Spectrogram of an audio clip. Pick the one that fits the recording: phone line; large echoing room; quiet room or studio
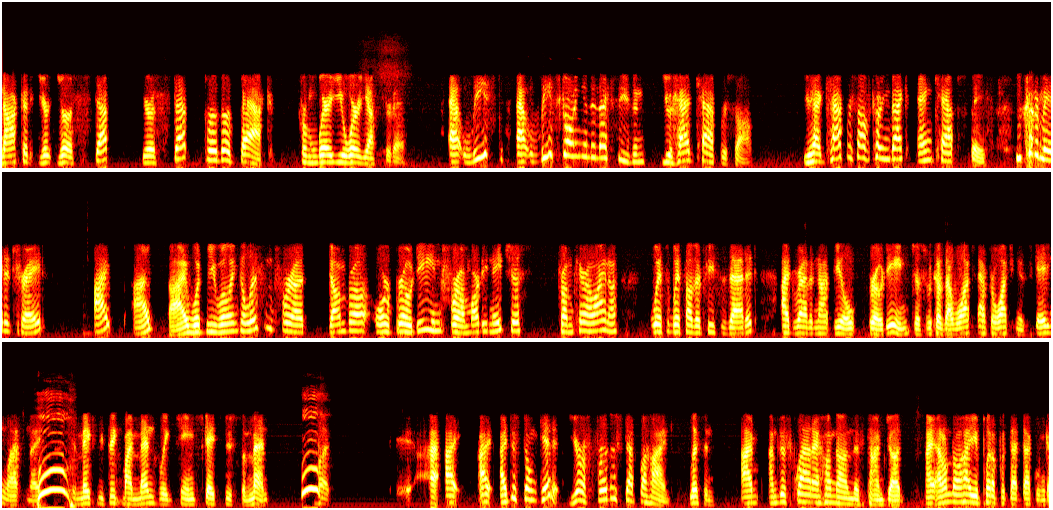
phone line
